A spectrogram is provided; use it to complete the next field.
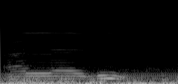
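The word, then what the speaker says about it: الذي: Seperti contohnya alladzi, ya alladzi, alladzi, jangan tapi alladzi, ya alladzi, langsung dilepas, ya.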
